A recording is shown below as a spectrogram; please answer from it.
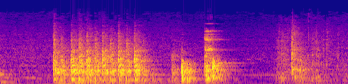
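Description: Red onion goes into a cooking pot with a few short bursts of clattering and scraping, metal utensil knocking against the pot in quick, close taps separated by brief pauses.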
